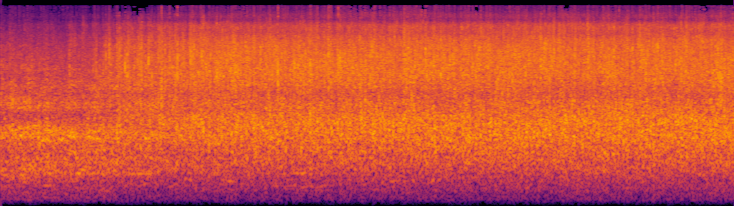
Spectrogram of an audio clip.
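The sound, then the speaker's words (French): A large audience of UDC party supporters claps steadily in a hall, a dense, sustained wash of applause at a fairly loud level, with no voices standing out above it for the whole stretch. “Et tous mes sympathisants UDC qui applaudissent dans la salle sont d'accord avec moi.”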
